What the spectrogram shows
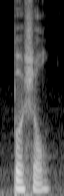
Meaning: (noun) A dry measure, containing four pecks, eight gallons, or thirty-two quarts; equivalent in volume to approximately 0.0364 cubic meters (imperial bushel) or 0.0352 cubic meters (U.S. bushel)
- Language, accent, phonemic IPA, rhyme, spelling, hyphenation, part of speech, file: English, US, /ˈbʊʃəl/, -ʊʃəl, bushel, bush‧el, noun / verb, En-us-bushel.ogg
